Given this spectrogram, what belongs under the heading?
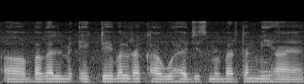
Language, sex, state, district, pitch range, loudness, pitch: Hindi, male, Madhya Pradesh, Katni, 125-135 Hz, -19 LUFS, 130 Hz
